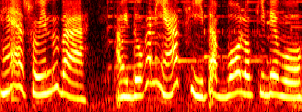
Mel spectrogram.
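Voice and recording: A woman puts on a squeaky, cartoonish character voice. She talks at a moderate pace.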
